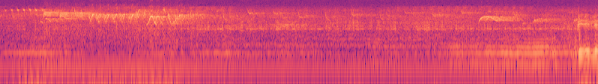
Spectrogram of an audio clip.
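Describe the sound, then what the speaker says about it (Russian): Bees buzzing close by, a low steady hum with higher buzzing passes drifting in and out, and faint bird chirps in the background. "Перелетая с цветка на цветок, пчелы собирают сладкий сок и цветочную пыльцу."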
